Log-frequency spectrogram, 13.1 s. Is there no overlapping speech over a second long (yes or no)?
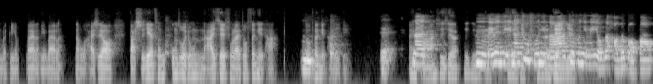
no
